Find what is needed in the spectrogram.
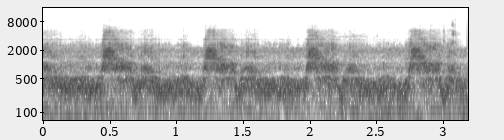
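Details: Pulsed-wave Doppler of the carotid artery on a MiniSono ultrasound system during a vascular study, with auto-calculations in live mode: rhythmic whooshing pulses at about 80 per minute, each a sharp surge fading away, normal pulsatile common carotid arterial flow.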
